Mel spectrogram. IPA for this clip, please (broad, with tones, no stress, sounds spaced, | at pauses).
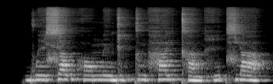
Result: ɡ w e˧ ɕ a˦ w h ɔ˧ m ẽ˧ ɡ i˦ ʔ ɡ ə˧ n h a˦ j kʰ a˨˩ n h i˦ ʔ ɕ j a˥˧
